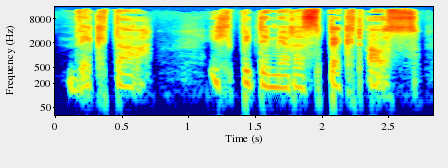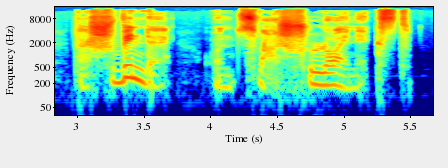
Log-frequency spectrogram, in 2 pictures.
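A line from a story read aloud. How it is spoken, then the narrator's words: Grunt. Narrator (German): grunzte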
